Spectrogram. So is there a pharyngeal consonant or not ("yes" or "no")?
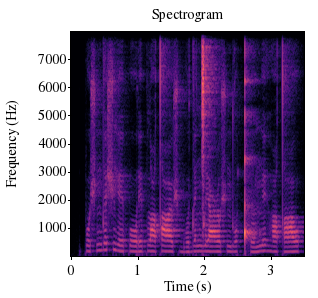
yes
